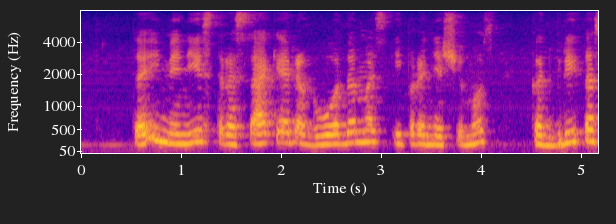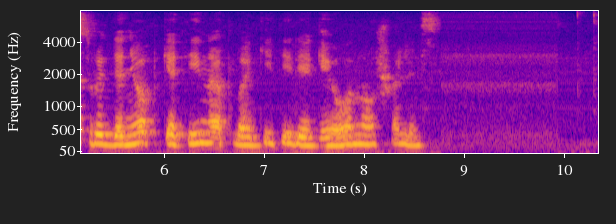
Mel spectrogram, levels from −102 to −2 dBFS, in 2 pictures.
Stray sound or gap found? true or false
false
